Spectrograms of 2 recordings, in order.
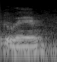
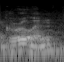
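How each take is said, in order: First: The vowel is an 'ee' sound. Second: The vowel is an 'oo' sound. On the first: The speaker calls it right. "but it's actually green" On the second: The speaker calls it wrong. "that's the way most people pronounce it"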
